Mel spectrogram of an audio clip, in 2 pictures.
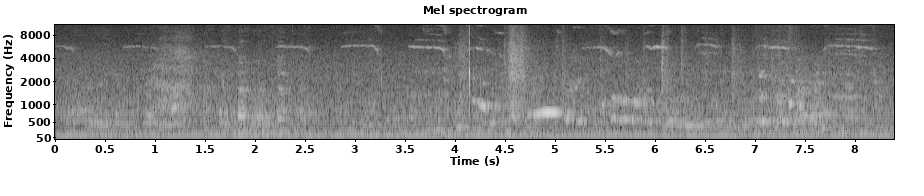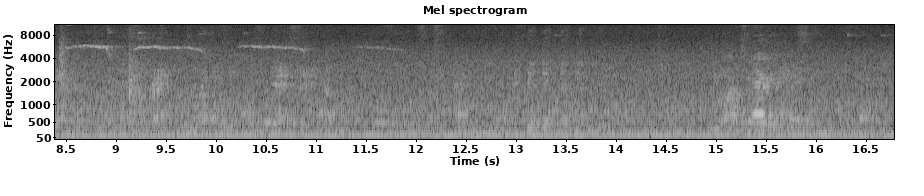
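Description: A woman calls out to a dog with animation in a large echoing hall.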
